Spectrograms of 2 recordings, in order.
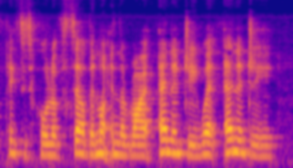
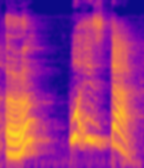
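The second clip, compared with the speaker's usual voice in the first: surprised; 9 semitones higher, 7 dB louder than usual. Retold or imitated. Shocked at being pushed.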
